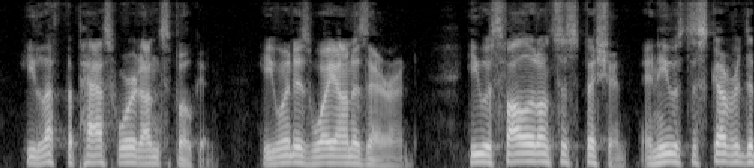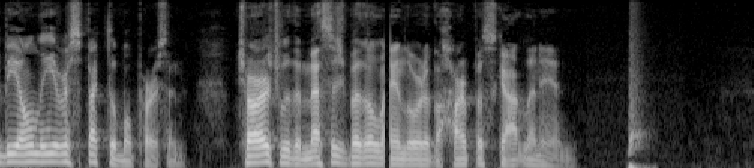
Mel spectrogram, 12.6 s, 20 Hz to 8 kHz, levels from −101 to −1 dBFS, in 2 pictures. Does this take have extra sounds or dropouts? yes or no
yes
